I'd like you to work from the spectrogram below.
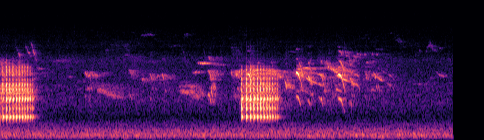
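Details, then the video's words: A great spotted woodpecker drums two short, rapid rolls, each about half a second, roughly three seconds apart, with small birds chirping and a low rumble behind. "Great Spotted Woodpecker Drumming"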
